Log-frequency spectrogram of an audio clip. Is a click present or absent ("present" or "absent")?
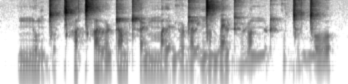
present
